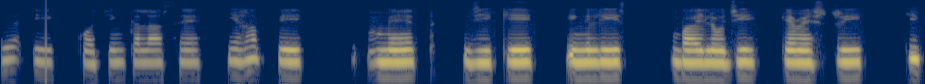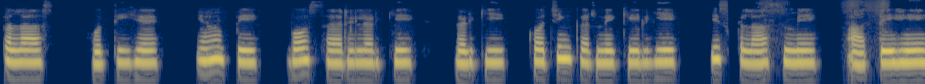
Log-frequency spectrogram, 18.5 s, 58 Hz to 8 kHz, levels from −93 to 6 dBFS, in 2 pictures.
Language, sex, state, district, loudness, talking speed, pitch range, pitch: Hindi, female, Bihar, Lakhisarai, -21 LUFS, 95 wpm, 205-220 Hz, 210 Hz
